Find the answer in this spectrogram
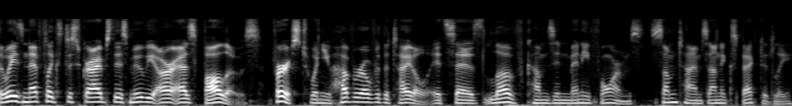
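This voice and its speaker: A man speaks in a normal speaking voice, fairly high in pitch with ordinary pitch variation. His pace is fairly quick, with hardly any pauses. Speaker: podcast host. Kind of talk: casual podcast chat about movies.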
